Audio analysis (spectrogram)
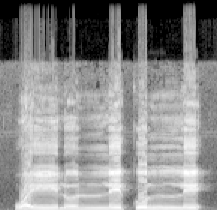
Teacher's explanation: وَي یالین ہے، تھوڑا نرمی سے کھینچ کر ادا کریں گے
